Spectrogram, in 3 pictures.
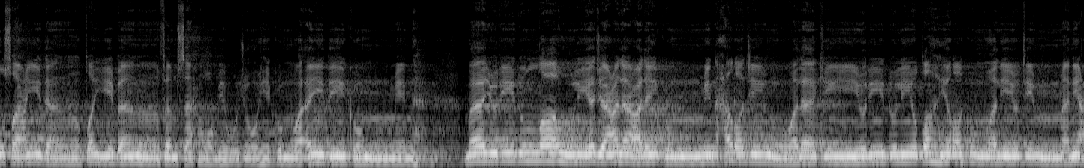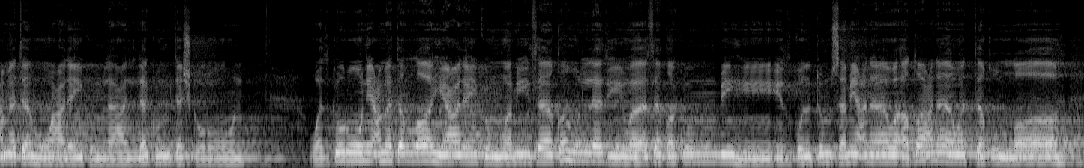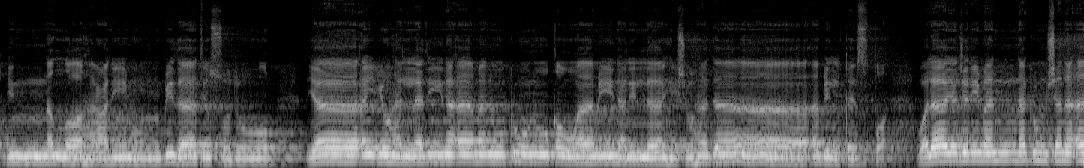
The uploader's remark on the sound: at the Houghton Masjid (West Street)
